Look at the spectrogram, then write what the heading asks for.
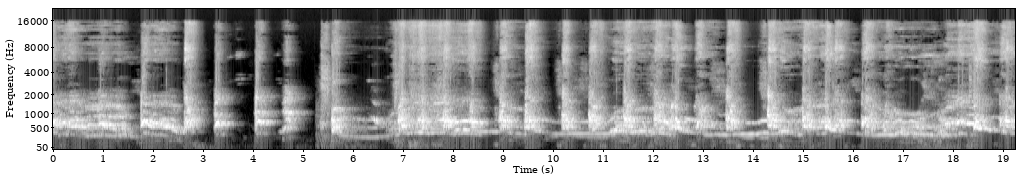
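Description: Dogs howl in long, wavering tones, broken by sharp barks and yelps.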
